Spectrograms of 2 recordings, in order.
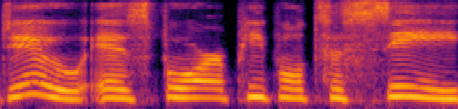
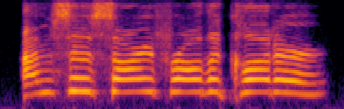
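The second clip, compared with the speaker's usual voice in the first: pitched-up, lightly voiced apologetic homeowner; apologetic client; 9 semitones higher than usual. Organizer imitating a client apologizing for clutter, pitched-up apologetic voice. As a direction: mimic a sheepish client apologizing, voice raised. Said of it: "will say".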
